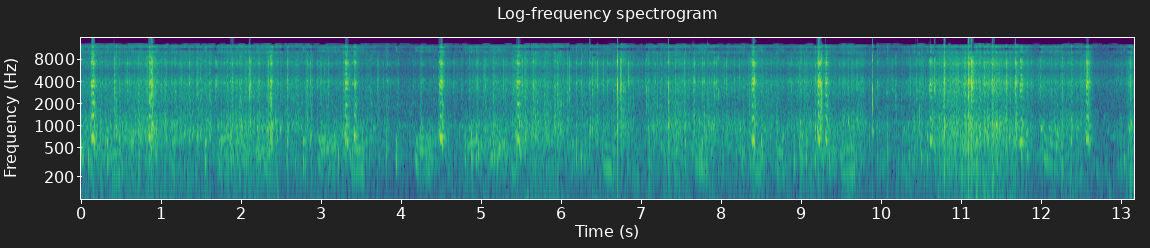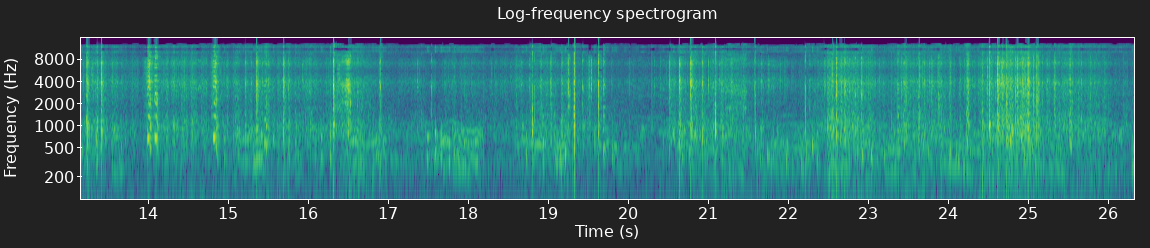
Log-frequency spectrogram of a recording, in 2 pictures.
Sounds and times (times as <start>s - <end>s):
Coo: 0.0s - 9.9s, 10.5s - 14.2s, 14.8s - 15.6s, 16.2s - 26.3s.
